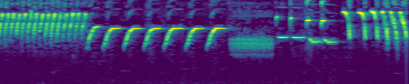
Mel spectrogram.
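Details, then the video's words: Loud, clear canary song used to train other canaries. A rapid high trill leads into seven evenly spaced rising sweeps, a buzzy rattle, steady pure whistles and a closing burst of quick sharp notes. "Masteran Burung Kenari Suara Lantang Dan Jernih"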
